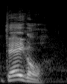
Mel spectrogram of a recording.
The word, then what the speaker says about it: Daigle: Daigle, yes. – It's Daig. It's pronounced Daig. It looks like it's spelled Daigle. But it's Daig.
